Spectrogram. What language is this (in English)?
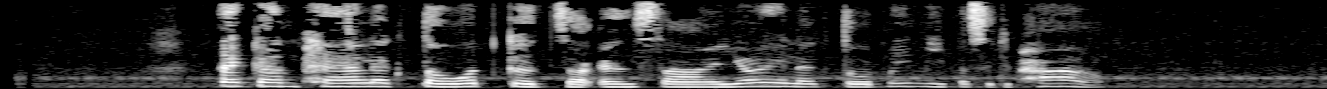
Thai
